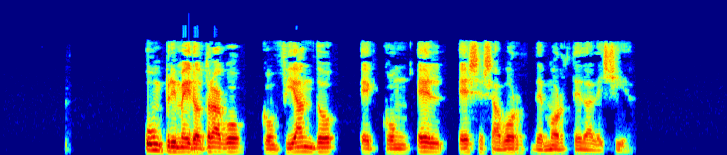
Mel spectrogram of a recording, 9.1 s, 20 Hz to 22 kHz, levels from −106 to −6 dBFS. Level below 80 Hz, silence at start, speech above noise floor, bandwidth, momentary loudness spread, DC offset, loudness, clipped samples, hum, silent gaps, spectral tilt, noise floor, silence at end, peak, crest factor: -60 dBFS; 1.85 s; over 75 dB; 7.6 kHz; 10 LU; under 0.1%; -16 LUFS; under 0.1%; none; none; -4.5 dB/octave; under -90 dBFS; 1.25 s; 0 dBFS; 18 dB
